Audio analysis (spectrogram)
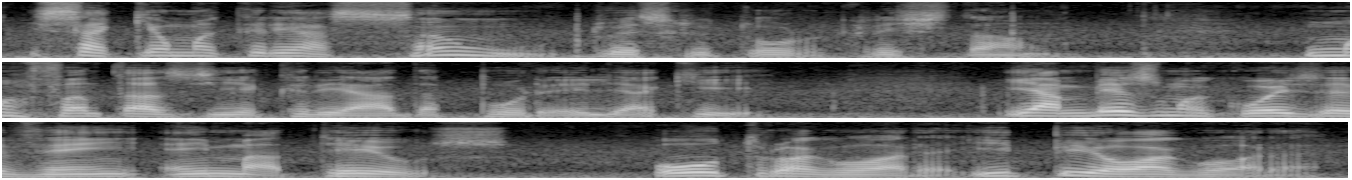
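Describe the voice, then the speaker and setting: A man's voice: fairly high pitch, lively intonation, moderate pace, creaky, a little mellow, slight background noise. A Brazilian man giving scornful, mocking commentary on Bible passages, repeating phrases for emphasis. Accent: Brazilian Portuguese. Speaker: atheist commentator.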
